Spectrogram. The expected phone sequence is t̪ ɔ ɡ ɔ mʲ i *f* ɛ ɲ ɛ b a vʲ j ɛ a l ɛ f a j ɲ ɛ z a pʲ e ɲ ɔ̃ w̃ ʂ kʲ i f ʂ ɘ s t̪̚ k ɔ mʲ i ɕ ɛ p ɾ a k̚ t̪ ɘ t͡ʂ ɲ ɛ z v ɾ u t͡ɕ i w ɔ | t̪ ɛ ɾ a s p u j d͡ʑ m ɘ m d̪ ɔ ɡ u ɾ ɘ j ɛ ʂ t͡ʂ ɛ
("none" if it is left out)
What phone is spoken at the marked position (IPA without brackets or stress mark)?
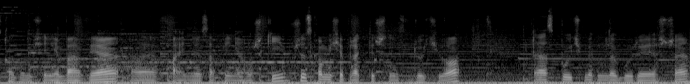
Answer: ɕ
